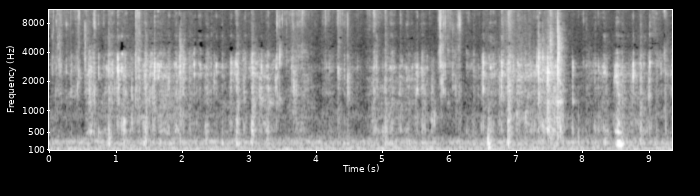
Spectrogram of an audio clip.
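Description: Close-miked eating sounds: soft wet chewing and smacking clicks of a person chewing a sauce-coated bite of fried chicken, a little louder towards the end, with a brief low sound near the end.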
